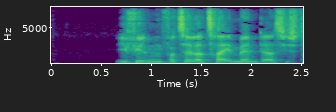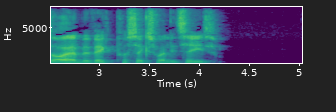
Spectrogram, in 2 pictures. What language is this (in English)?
Danish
